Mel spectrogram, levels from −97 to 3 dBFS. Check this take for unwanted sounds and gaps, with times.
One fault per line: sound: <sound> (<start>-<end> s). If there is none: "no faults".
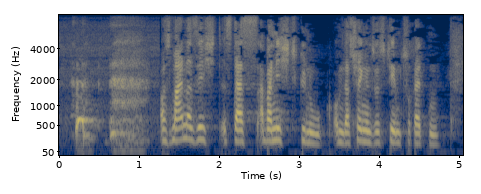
sound: laugh (0.1-1.2 s)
